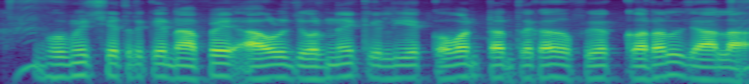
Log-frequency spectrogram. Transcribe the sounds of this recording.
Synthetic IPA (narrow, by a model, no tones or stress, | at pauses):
bʱumit͡ʃʰet̪ɾəkenapea̰ʊɾd͡ʒoɽnekeliekɔʋənʈə̃nt̪ɾəkaupjoɡ̚kəɾəld͡ʒala̰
